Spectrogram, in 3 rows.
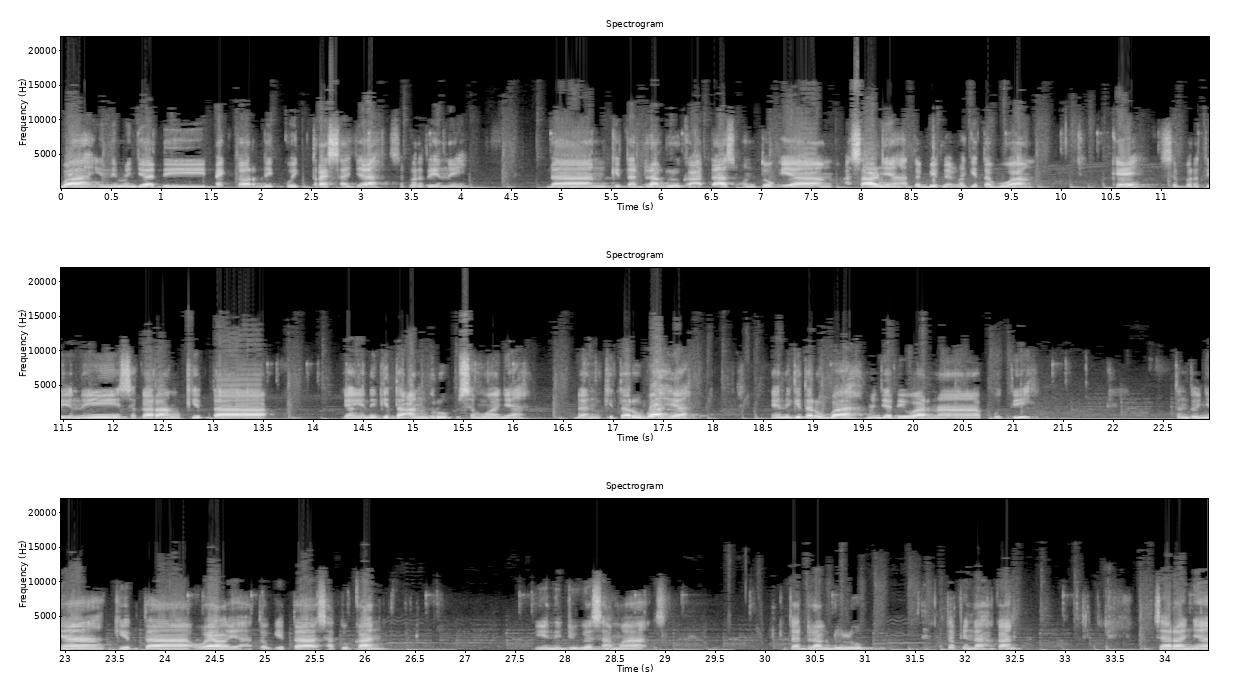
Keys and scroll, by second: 8.7 Delete, 26.3 ctrl+z.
